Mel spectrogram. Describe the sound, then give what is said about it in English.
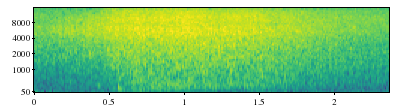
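Ocean surf washes ashore in a broad, steady hiss, swelling to a fuller rush in the middle before slowly receding, with no voices present. “And as you stand here now, looking out at the ocean, just taking the beauty of it all, all that the ocean has to offer you.”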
